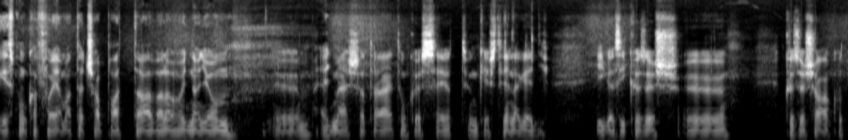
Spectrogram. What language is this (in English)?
Hungarian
